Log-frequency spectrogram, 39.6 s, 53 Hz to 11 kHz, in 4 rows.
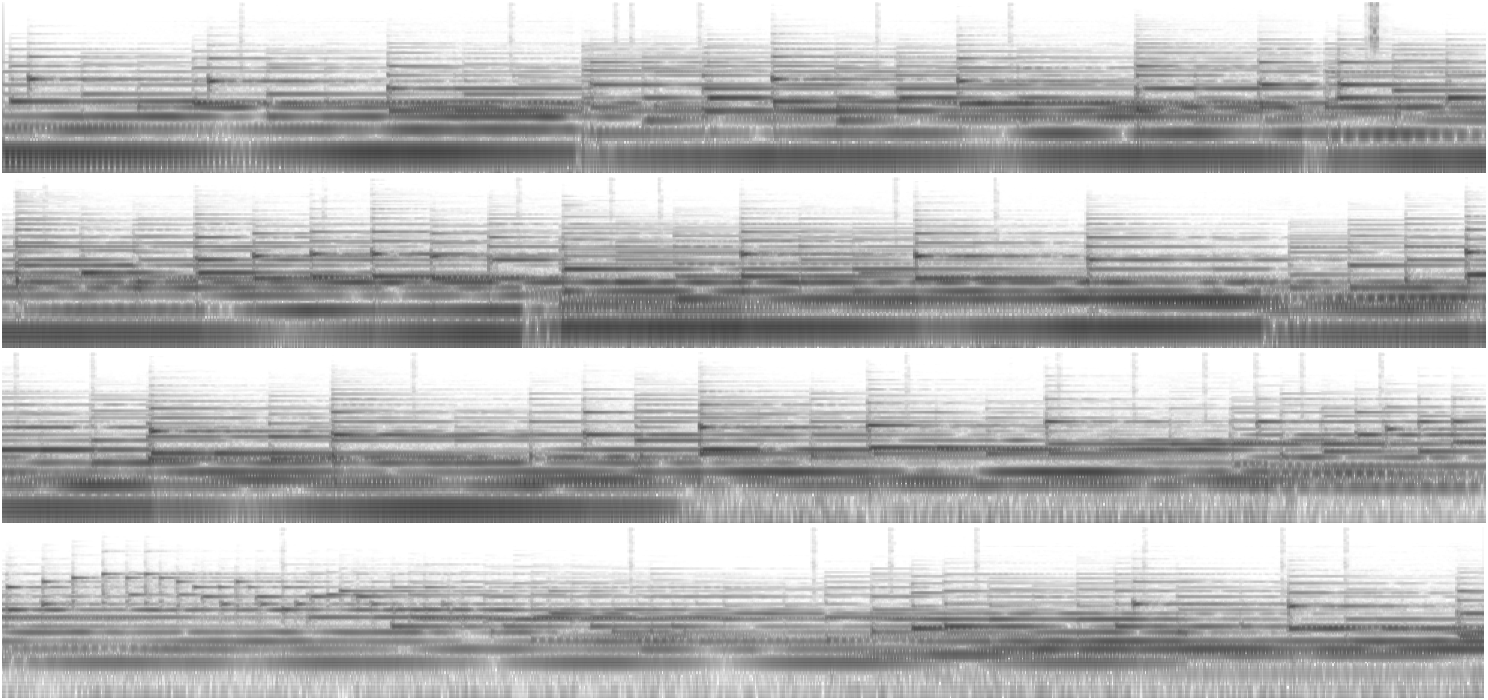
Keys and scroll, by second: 8.1-9.1 typing, 9.3 ctrl+g, 39.2-39.5 typing.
